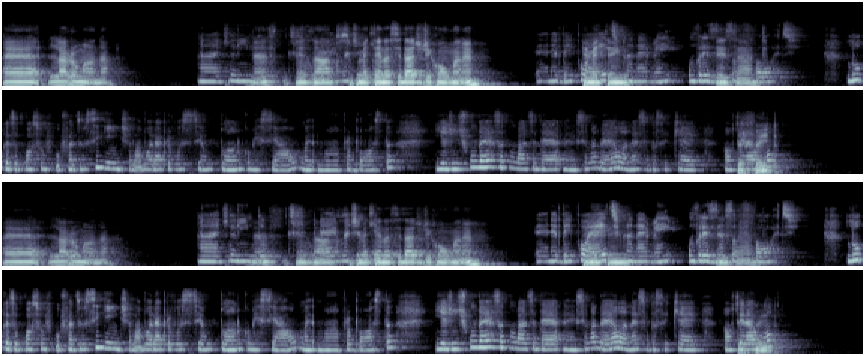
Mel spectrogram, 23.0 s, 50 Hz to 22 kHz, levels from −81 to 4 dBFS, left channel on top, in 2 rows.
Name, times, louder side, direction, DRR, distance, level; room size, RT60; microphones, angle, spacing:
voice 1, 0.0-1.5 3.3-3.6 3.9-6.4 7.7-8.4 9.5-10.1 16.1-16.2 21.3-21.8, left 4 dB, 85° left, 0.8 m, -20 dB
voice 2, 2.6-5.1 7.1-10.6 11.0-21.9, right 2 dB, 60° right, 1.3 m, -28 dB
29.0 x 18.0 x 5.5 m
head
